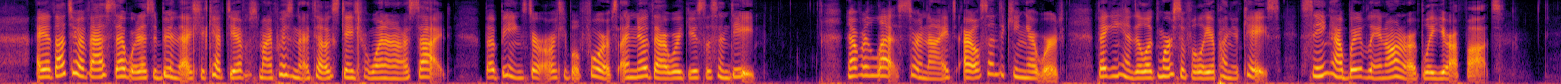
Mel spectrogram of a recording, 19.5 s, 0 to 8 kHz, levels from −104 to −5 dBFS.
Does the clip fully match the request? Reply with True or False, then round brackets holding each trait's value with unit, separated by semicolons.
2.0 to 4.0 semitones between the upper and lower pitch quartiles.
False (4.5 semitones)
